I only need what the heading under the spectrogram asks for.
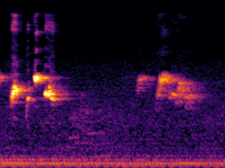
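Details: A red-whiskered bulbul gives two quick bright whistled notes, pauses, then adds a longer slurred note that drops in pitch, with a soft low hum behind.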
